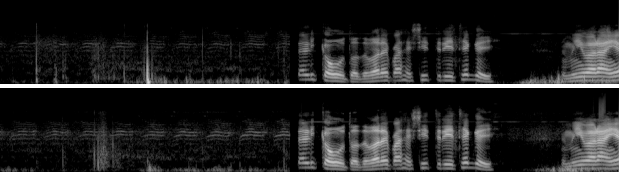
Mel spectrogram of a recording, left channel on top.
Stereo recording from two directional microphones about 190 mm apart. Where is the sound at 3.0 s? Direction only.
10° left (ahead or behind).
